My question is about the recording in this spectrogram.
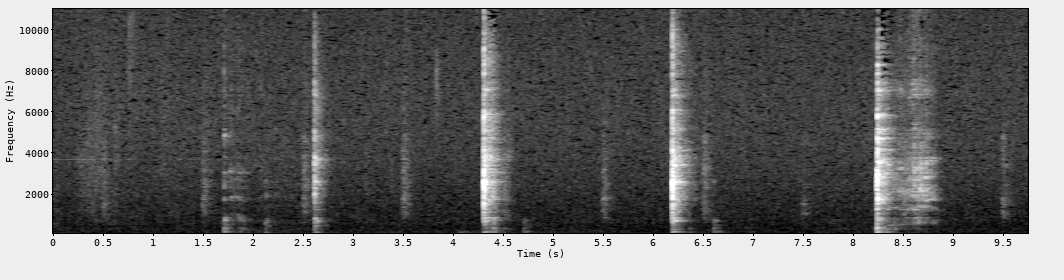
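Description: A metal spoon clinking against a ceramic soup bowl while scooping up thick soup: a few light clicks, then three sharper clinks about two seconds apart, the last trailing on briefly.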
